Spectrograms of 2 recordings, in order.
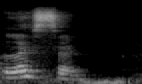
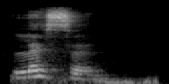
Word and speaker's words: listen: there next we have listen say listen listen Okay the T there is silent all right next we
